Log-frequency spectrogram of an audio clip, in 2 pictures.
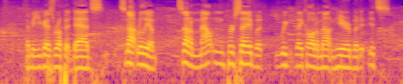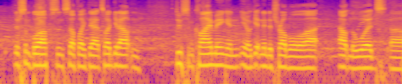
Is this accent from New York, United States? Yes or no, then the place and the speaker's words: no; Cookeville, Tennessee, United States; also born or lived in Michigan; You know, I was born in Michigan, but Tennessee's home. Cookeville's. I mean, from the time I was 4 years old, this is these are the people I knew and everybody I grew up with.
